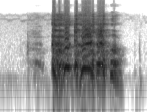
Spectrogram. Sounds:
Cough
